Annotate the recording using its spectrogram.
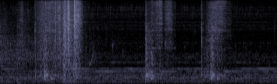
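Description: A metal locker door creaks open with a clank.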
